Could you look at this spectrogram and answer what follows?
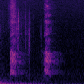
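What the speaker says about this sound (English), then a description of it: "It's a doggo." Two short, faint barks from a dog, spaced about half a second apart, heard at a low level against quiet background.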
